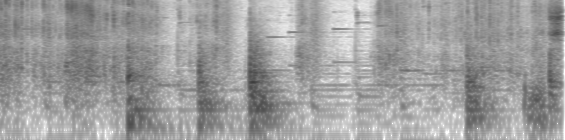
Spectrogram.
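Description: A clear plastic bag crinkles as a folded tripod is pulled out of it, with a few dull thunks of the tripod against the tabletop, over soft background music.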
